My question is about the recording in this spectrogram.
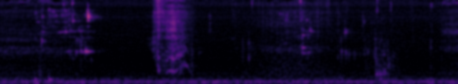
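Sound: sipping a drink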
